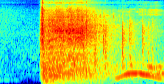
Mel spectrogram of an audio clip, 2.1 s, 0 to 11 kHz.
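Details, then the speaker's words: Perkins AA35001 marine diesel on a sailboat, not run for almost a year; 24 V applied to the starter solenoid wire: a sudden electric whir spins up freely, its whine rising then easing; normal starter cranking. "now we are making the solenoid uh do the connection so that the starter starts turning"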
